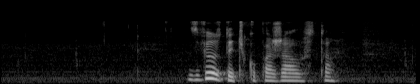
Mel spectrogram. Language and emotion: Russian, neutral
